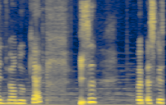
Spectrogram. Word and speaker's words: Kac: Là, la chronique, elle est vraiment consacrée à Eduardo Katz. Et- Ouais, parce que ça s'écrit Kak, K-A-C, mais ça se prononce apparemment Katz.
